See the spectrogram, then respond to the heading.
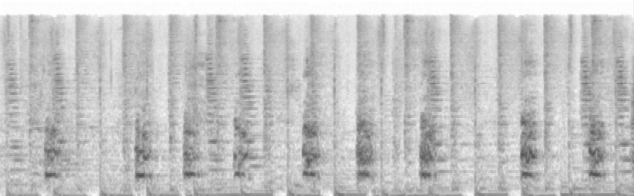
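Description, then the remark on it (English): A husky barks and whimpers in quick, repeated bursts, about a dozen yelps and whines in a steady rhythm, moderately loud, with no talking. “And lots of dog owners are posting their results online.”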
